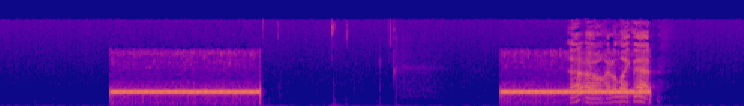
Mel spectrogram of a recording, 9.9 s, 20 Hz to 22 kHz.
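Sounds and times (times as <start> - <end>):
outgoing phone call electronic ringback tone: 1.5 - 3.6, 6.7 - 8.6.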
